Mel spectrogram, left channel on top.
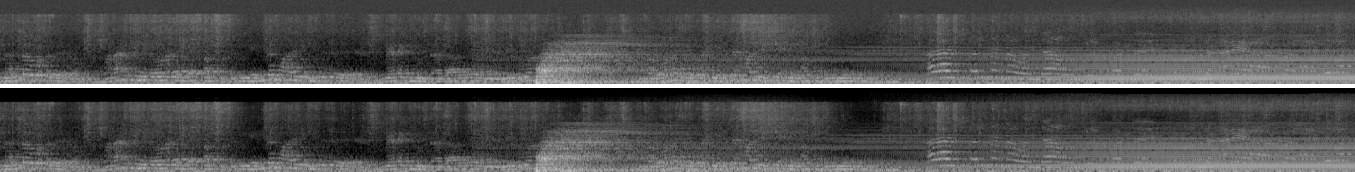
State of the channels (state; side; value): noise; left; hiss, 10 dB below the sound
